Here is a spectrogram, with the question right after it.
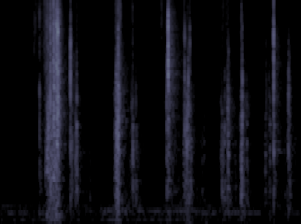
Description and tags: Waving Paper in the Air
notebook, waving, paper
